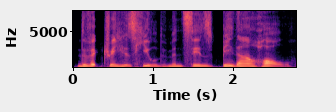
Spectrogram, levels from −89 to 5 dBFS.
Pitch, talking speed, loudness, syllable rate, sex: 135 Hz, 195 wpm, -20 LUFS, 5.4 syllables/s, male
